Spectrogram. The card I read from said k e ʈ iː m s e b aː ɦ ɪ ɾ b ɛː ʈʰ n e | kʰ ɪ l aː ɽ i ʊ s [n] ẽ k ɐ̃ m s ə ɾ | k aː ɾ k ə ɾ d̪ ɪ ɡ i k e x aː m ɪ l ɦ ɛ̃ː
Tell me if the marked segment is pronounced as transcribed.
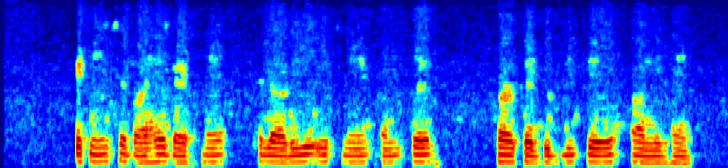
no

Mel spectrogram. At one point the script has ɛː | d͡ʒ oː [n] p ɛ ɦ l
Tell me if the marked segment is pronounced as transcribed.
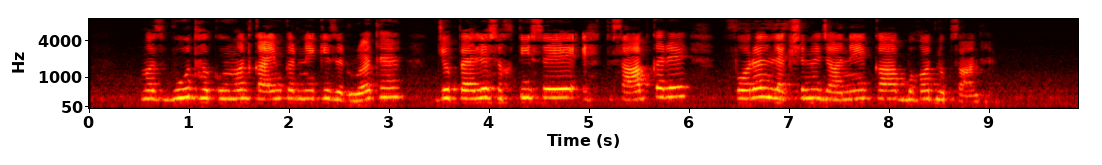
no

